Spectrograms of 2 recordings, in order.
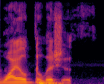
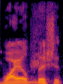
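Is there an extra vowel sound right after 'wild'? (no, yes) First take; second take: yes; no. First: An extra vowel sound is added after wild. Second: It runs straight from wild into licious. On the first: The speaker calls it wrong. "It's not wild delicious" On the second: The speaker calls it right. "The word is wild delicious"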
